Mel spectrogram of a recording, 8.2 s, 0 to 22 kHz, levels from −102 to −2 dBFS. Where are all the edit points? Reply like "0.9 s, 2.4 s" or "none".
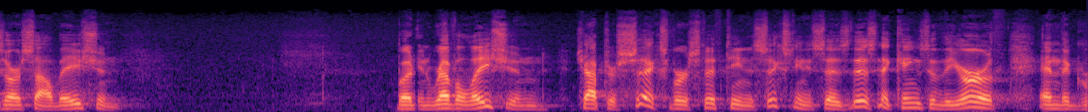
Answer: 3.1 s, 6.6 s

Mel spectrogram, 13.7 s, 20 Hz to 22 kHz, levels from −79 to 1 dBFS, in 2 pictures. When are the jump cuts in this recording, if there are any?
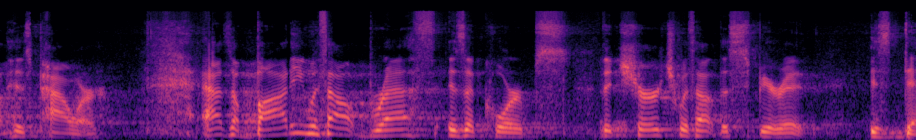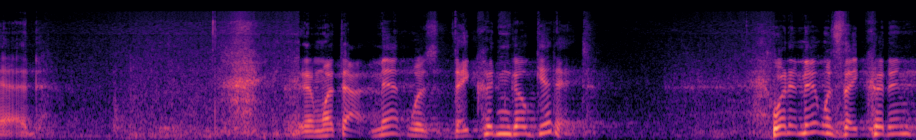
4.5 s, 9.1 s

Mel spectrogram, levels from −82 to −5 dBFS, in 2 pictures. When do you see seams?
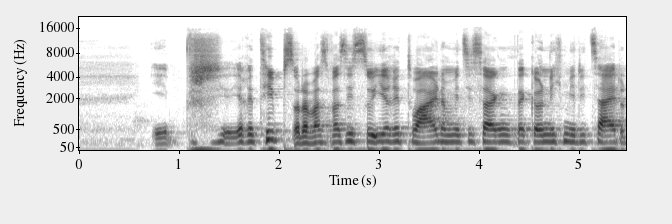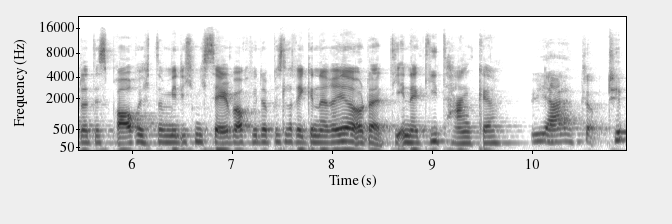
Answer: none

